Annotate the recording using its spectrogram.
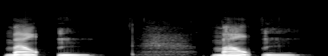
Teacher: instead of releasing t with air flow hold your tongue there and make the N noise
